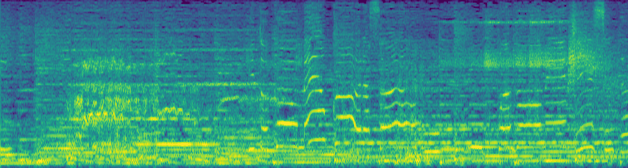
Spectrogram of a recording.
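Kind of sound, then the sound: animal, horse neighing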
